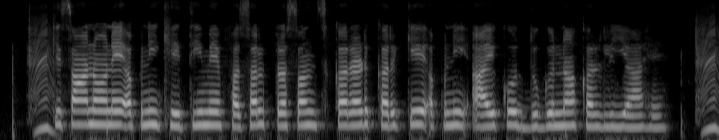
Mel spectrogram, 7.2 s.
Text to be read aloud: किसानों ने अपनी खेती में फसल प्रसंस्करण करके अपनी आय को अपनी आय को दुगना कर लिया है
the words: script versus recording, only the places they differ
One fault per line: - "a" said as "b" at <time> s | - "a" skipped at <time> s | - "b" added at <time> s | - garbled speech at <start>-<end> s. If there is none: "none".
- "अपनी आय को" skipped at 5.2 s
